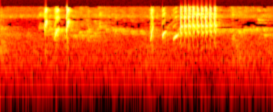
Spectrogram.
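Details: Passage European goldfinch sings three quick sharp chirps, a pause, then liquid rising notes running into a dense, rattling buzzy trill.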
